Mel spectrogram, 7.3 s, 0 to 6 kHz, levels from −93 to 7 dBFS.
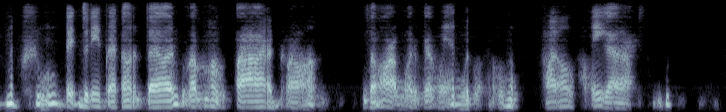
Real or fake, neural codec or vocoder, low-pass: fake; codec, 16 kHz, 0.5 kbps, FreqCodec, larger model; 5.4 kHz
